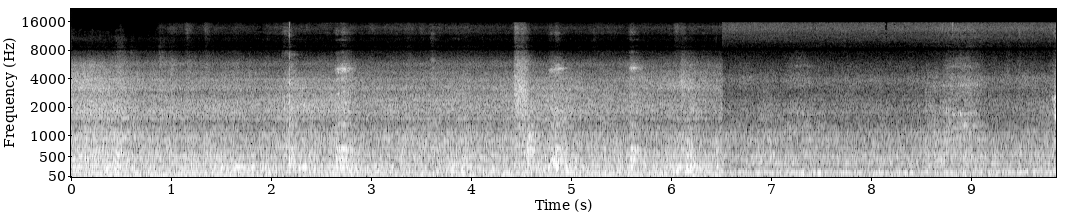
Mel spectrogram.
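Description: A Kolkata to Darjeeling special passenger train running, heard as a steady, loud rumble of rolling stock with faint rail clatter and occasional squeals, continuous throughout and slightly quieter near the end.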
